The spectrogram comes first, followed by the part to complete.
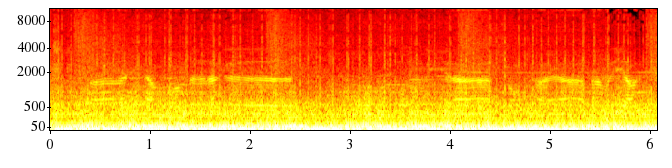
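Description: Steady low rumble of a car's engine and tyres heard inside the moving car's cabin, under a man talking.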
